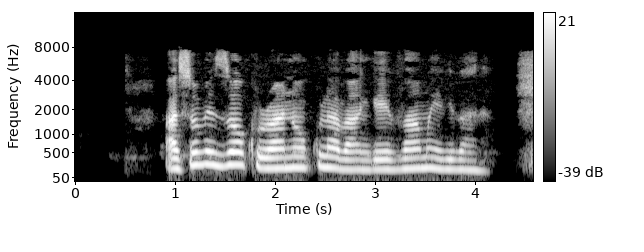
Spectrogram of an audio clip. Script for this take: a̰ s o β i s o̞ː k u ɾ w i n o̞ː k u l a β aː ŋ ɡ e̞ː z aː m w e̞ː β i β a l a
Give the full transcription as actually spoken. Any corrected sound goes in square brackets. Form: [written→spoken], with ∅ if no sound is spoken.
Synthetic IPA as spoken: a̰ s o β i [s→z] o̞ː k u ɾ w [i→a] n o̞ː k u l a β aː ŋ ɡ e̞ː [z→v] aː m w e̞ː β i β a l a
